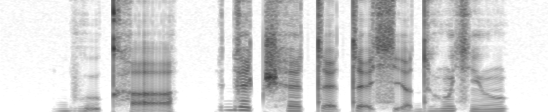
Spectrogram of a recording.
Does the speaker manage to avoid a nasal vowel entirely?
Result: no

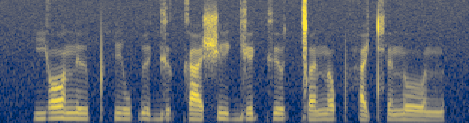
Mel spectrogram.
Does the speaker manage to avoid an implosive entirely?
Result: no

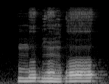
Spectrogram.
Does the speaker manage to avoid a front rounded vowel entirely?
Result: yes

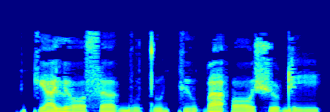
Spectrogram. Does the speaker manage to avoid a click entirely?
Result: yes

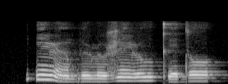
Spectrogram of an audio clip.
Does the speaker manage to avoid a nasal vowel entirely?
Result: no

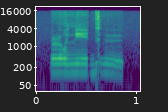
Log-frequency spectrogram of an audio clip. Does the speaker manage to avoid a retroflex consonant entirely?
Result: no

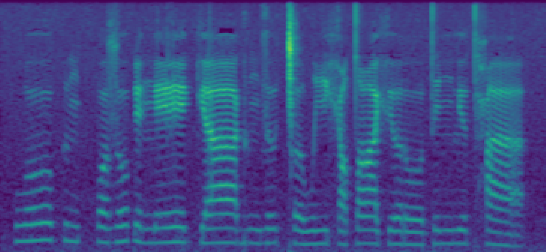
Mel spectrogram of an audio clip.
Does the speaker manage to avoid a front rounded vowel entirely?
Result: yes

